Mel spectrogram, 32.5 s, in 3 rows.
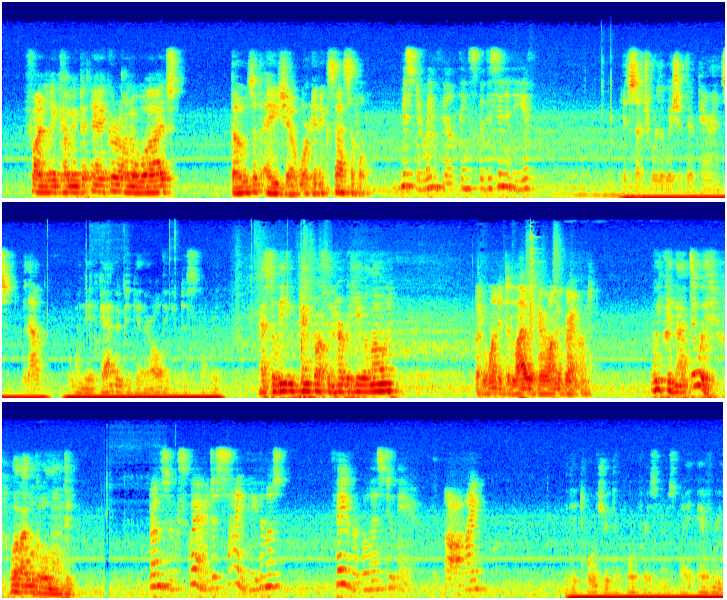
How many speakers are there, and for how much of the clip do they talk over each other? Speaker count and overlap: seven, no overlap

